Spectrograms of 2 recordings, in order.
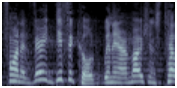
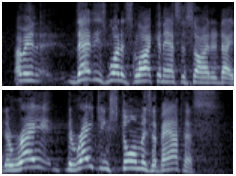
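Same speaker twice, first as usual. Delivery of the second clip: ordinary talk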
